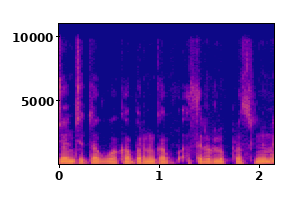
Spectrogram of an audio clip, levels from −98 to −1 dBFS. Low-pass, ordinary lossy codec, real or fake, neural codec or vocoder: 9.9 kHz; none; fake; vocoder, 22.05 kHz, 80 mel bands, WaveNeXt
